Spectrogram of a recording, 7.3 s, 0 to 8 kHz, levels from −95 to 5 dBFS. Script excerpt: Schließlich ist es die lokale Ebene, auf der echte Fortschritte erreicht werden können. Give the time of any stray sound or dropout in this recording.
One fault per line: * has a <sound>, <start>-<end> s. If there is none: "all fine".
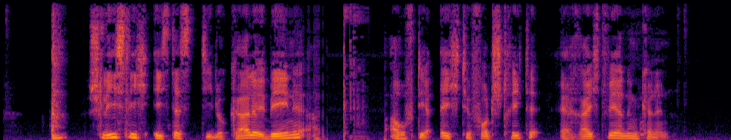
* has a thud, 3.4-3.7 s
